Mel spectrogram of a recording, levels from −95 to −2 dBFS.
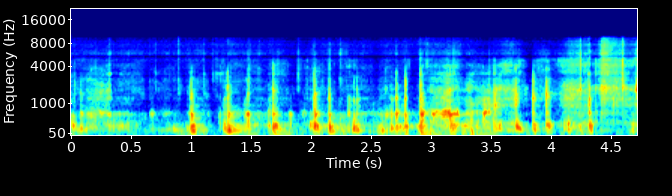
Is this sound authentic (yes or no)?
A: no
